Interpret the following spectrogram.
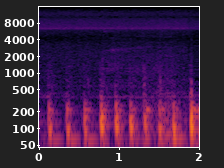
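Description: Rapid, evenly spaced low thumps, about five a second, with the strongest one near the end.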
